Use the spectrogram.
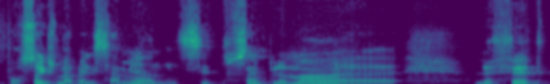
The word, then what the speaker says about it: Samian: de naissance c'est Samuel, mais y a pas de L et il y a pas de U en algonquin, donc ça se prononce «Samian». Donc c'est pas un nom d'artiste, c'est pas un nom de scène, c'est pas... Non! C'est juste qu'un Algonquin qui veut prononcer "Samuel" va prononcer "Samian".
